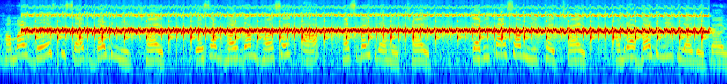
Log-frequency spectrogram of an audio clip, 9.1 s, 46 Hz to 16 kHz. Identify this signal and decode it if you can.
SSTV (slow-scan television), Scottie S2, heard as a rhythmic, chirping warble, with speech in Maithili.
